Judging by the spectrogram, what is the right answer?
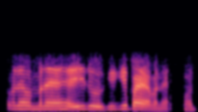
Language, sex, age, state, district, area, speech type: Assamese, female, 18-30, Assam, Charaideo, rural, conversation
